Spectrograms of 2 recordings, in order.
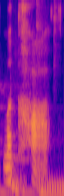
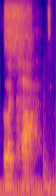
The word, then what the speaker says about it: Lacat: Lacat, is that his name? How do you pronounce it? His name is Dr. David Lacat. Lacat, okay.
